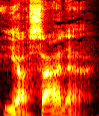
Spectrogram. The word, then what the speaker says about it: Yosanna: They would have put those two together, that Yosanna is the pronunciation of those three letters, Yod, Shin, and Nu.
